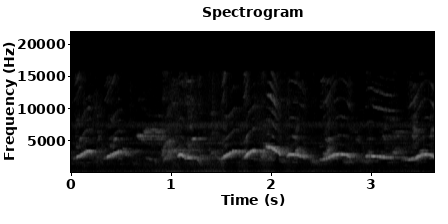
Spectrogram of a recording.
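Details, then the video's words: Caged Chinese hwamei, an old wild-caught bird said to have a fast delivery, singing a series of clear upslurred whistles, each about half a second apart, with slight variations and a few overlapping squeaky notes. "Họa mi già rừng chất giọng cực hay. tốc độ mỏ nhanh"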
